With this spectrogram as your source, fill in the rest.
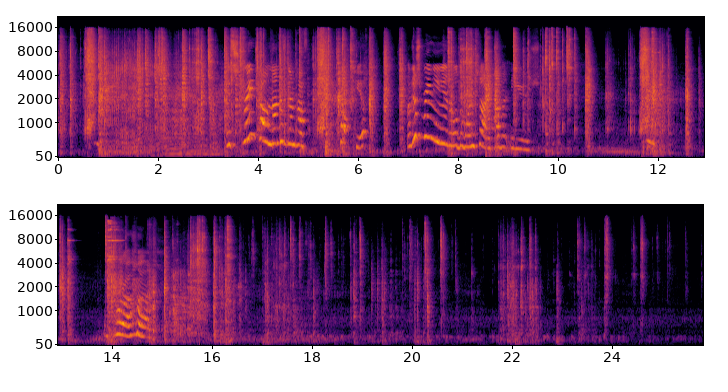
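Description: Spinning tops clatter and clink as they knock into each other.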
